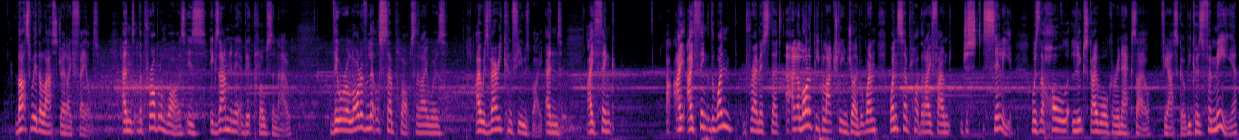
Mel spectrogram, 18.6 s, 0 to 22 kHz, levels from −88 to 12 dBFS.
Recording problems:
wrong speed and pitch; too fast and too high; 1.5 times normal speed
echo of what is said; noticeable; throughout; 460 ms later, 15 dB below the speech
household noises; faint; throughout; 25 dB below the speech

